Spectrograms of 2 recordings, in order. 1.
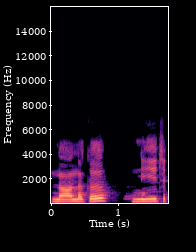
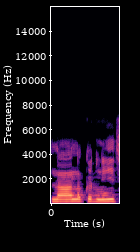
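ਪਹਿਲੇ ਸ਼ਬਦ ਤੋਂ ਬਾਅਦ ਵਿਸਰਾਮ ਹੈ। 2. ਦੋਵੇਂ ਸ਼ਬਦ ਬਿਨਾਂ ਰੁਕੇ ਇਕੱਠੇ ਬੋਲੇ ਜਾਂਦੇ ਹਨ। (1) "ਇਹ ਨਾਨਕ ਪਾਤੇ ਵਿਸਰਾਮ" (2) "ਨਾਨਕ ਨੀਚ ਨਹੀਂ ਕਹਿਣਾ ਹੈ"

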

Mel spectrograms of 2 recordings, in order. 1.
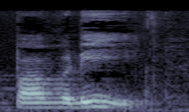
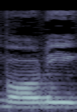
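ਇਹ paavrhi ਵਾਂਗ ਬੋਲਿਆ ਜਾਂਦਾ ਹੈ, 'v' ਦੀ ਧੁਨੀ ਨਾਲ। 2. ਇਹ paurhi ਵਾਂਗ ਬੋਲਿਆ ਜਾਂਦਾ ਹੈ, ਬਿਨਾਂ 'v' ਦੀ ਧੁਨੀ ਦੇ। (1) "ਇੱਥੇ ਪਾਵੜੀ ਉਚਾਰਨ ਕਰਨਾ ਵਾਵੇ ਦੇ ਨਾਲ" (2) "ਇੱਥੇ ਨਹੀਂ ਪੌੜੀ ਕਹਿ ਦੇਣਾ"

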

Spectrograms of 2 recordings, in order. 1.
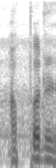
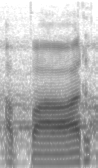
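'ਪ' ਤੋਂ ਬਾਅਦ ਵਾਲੀ ਮਾਤਰਾ ਛੋਟੀ ਹੈ। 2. 'ਪ' ਤੋਂ ਬਾਅਦ ਵਾਲੀ ਮਾਤਰਾ ਲੰਮੀ ਹੈ। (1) "ਅਪਰ ਨਹੀਂ ਕਰ ਦੇਣਾ" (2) "ਕੰਨਾ ਦੇ ਸਹਿਤ ਪਾਠ ਅਪਾਰ ਕਰਨਾ ਹੈ"

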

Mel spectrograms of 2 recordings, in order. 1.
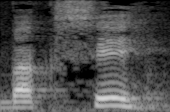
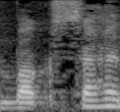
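ਸ਼ਬਦ ਸਾਦੇ ਸਵਰ ਨਾਲ ਖ਼ਤਮ ਹੁੰਦਾ ਹੈ। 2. ਸ਼ਬਦ ਹ ਧੁਨੀ ਨਾਲ ਖ਼ਤਮ ਹੁੰਦਾ ਹੈ। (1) "ਸੱਸੇ ਦੀ ਸਿਹਾਰੀ ਦੇ ਨਾਲ ਉਚਾਰਨ ਕਰਨਾ" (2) "ਬਖਸ਼ਹਿ ਨਹੀਂ ਕਹਿਣਾ"

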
